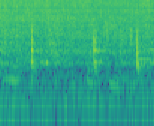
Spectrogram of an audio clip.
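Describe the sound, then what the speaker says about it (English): Fried rice with oyster sauce and ginger stirred in a pan, three spaced scrapes of a utensil over a steady hiss of frying, close and short with no voices. "we're going to give it all a good stir and let it cook together"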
